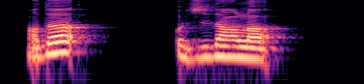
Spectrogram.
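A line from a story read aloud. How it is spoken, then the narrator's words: Shouting with full force. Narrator (Chinese): 我用尽全力对着听筒大喊着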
